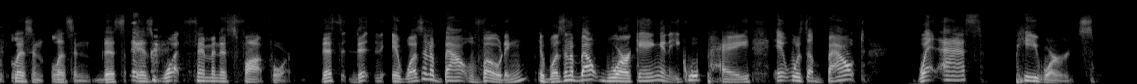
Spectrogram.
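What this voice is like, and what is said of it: Imitates another person's voice. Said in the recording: “I'm having a really hard time reading this without imitating.”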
